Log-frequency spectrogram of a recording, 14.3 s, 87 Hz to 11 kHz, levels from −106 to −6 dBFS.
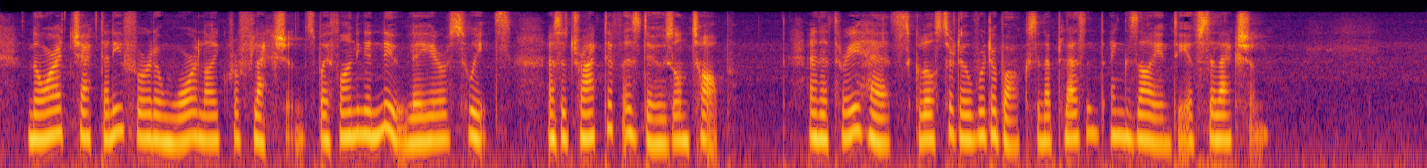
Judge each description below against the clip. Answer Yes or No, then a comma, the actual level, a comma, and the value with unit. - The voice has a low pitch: No, high, 205 Hz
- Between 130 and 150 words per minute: Yes, average, 140 wpm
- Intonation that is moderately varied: No, narrow, 2.0 semitones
